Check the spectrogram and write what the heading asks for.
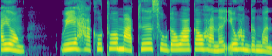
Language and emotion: Bodo, neutral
